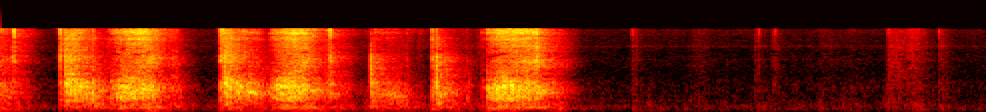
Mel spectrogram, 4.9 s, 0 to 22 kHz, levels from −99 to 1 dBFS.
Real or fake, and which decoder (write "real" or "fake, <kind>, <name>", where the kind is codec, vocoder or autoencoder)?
fake, vocoder, Vocos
